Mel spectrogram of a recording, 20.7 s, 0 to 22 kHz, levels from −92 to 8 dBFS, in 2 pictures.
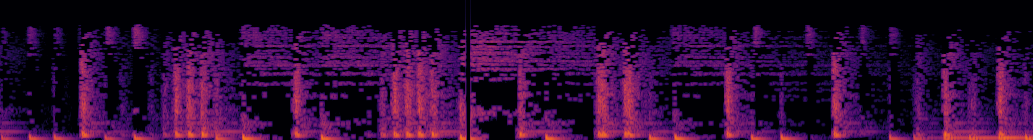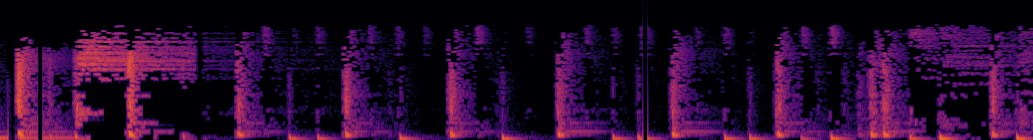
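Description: Music, carrying MP3 compression damage throughout, most likely from encoding at a very low bitrate, around 16 kbps. The encoder has dropped everything above 10.4 kHz, and its bit starvation is heavy: weak frequency lines switch on and off between frames, so sustained tones take on a watery, swirling quality, bright transients turn metallic and chirpy, and attacks smear instead of landing cleanly. There is also a gap between chunks, heard as a 50 ms hole at 4.65 s, 10.70 s and 16.75 s. The spacing is about 6 s, which points to the stream being handled in 6-second chunks with silence inserted at each join, so the music is interrupted at each join even though none of it is lost. Between 10.41 s and 12.36 s the sound changes character, with an 80 ms silence at the switch, a level shift of around 5 dB, and a new background noise floor sitting well below the music. This is likely the input switched to a poorer device mid-recording. 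That device passes nothing above 10.5 kHz, close to the codec's own ceiling, so the change is heard mostly as a difference in level, tone and noise rather than added dullness. The original sound returns at 12.36 s.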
